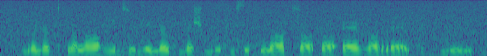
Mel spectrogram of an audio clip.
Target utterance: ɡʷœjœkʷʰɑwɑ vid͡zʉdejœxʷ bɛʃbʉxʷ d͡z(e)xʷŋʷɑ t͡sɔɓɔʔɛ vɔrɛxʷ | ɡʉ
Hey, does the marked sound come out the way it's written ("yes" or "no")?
no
